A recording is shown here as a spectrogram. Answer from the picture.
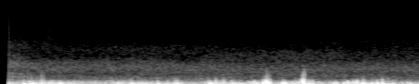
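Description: Wind buffeting the microphone: a loud, irregular low rumble that gusts harder about two and a half and three seconds in.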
